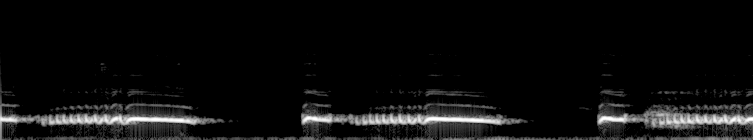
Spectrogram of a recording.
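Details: White dove (puter putih) coo used as a lure for other birds: three long rolling, purring coos, each starting with a sharp onset and trailing off over about a second and a half, separated by short pauses.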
